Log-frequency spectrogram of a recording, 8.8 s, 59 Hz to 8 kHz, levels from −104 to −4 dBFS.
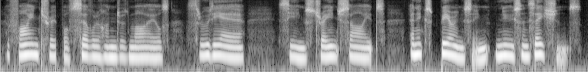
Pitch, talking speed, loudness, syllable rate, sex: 170 Hz, 115 wpm, -16 LUFS, 3.7 syllables/s, female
